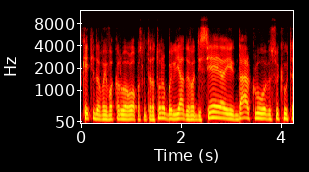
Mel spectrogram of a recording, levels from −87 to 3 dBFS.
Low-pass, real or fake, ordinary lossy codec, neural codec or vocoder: 7.2 kHz; fake; Opus, 32 kbps; codec, 16 kHz, 2 kbps, X-Codec, HuBERT features, trained on LibriSpeech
